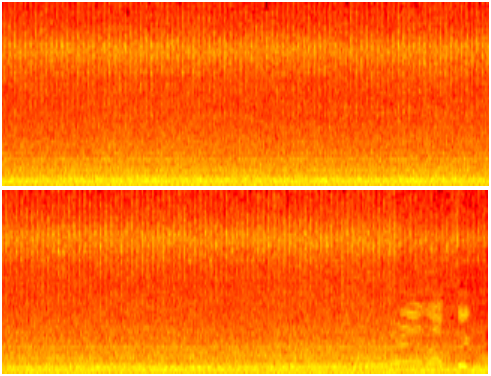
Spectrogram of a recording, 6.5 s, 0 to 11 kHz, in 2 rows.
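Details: Craftsman self-propelled vac chipper with 6.75 Briggs engine after thorough carburetor cleaning and new fuel seat, restarted with fuel hose connected and no leaks: steady, even drone with constant pitch, no misses or surging; runs like new.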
